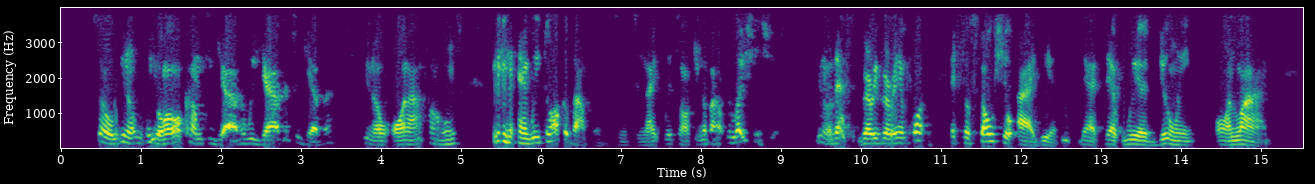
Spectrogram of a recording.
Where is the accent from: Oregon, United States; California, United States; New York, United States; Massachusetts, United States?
New York, United States; New York City; I'm from New York City. I'm in the New York City area.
